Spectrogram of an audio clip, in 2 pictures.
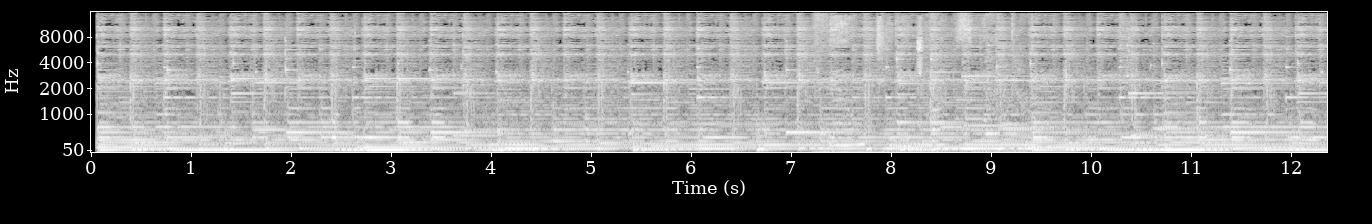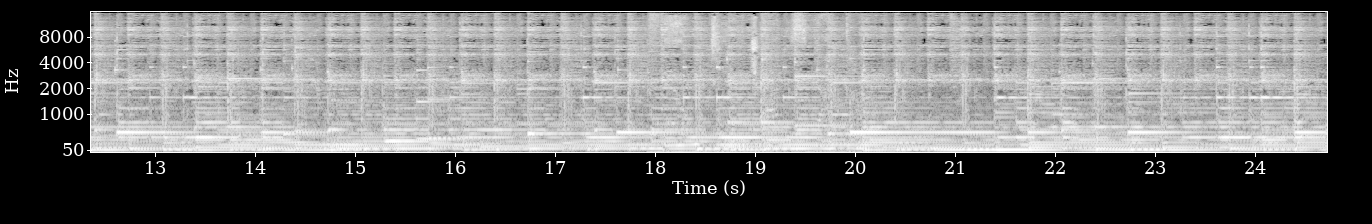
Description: Christmas Swing

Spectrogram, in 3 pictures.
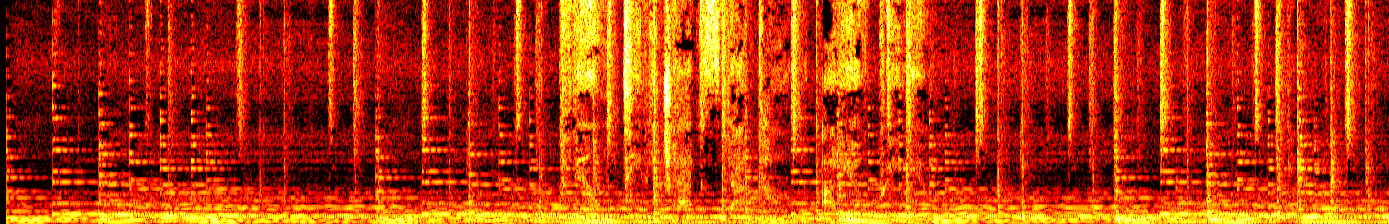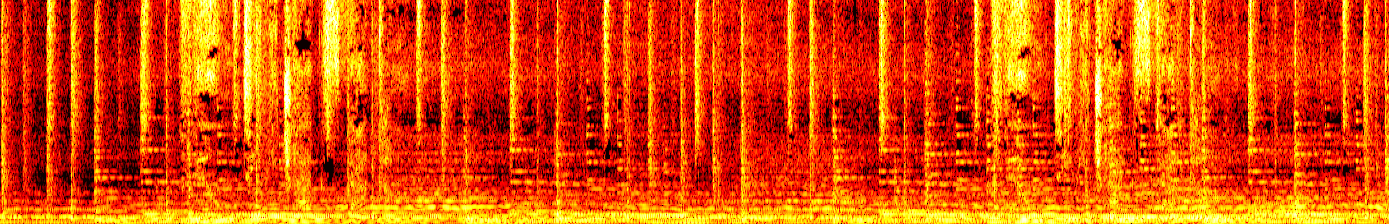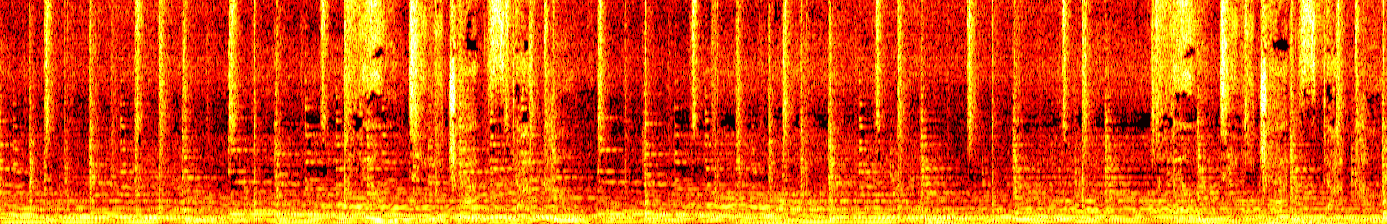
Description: Ethereal Harp

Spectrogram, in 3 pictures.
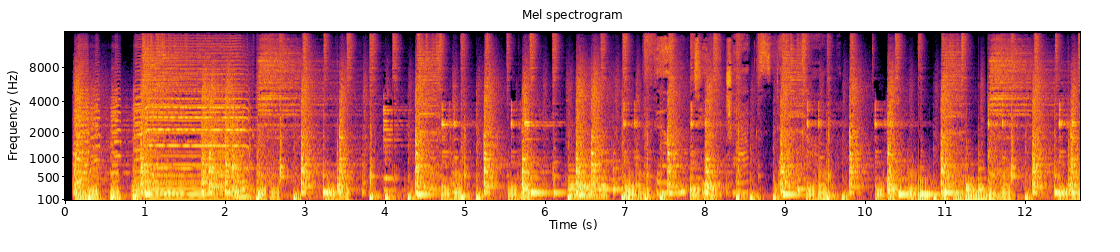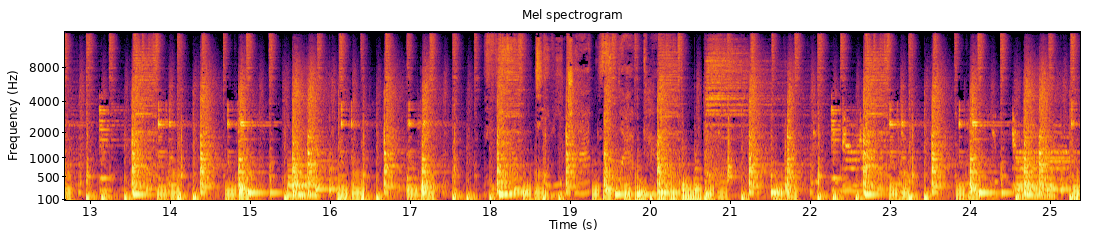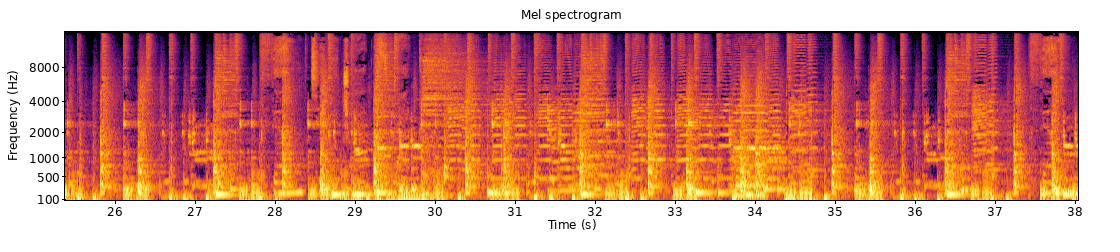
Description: Funky Donkey

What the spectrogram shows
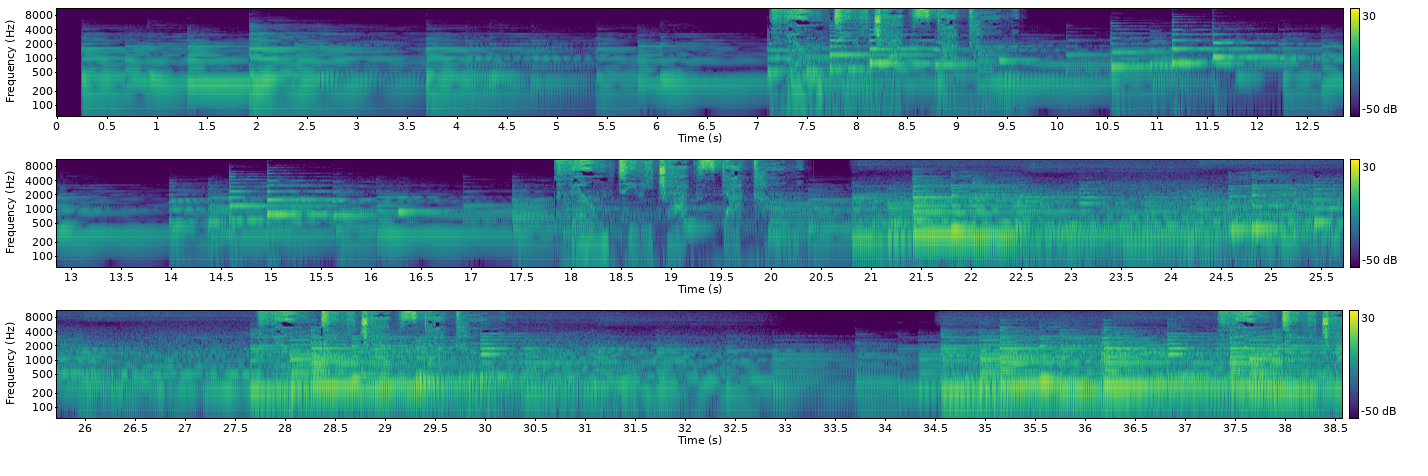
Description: Peaceful heart choir

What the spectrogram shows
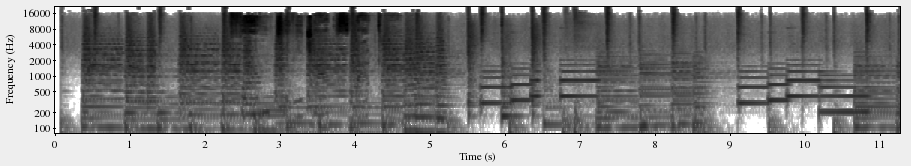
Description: Swing

